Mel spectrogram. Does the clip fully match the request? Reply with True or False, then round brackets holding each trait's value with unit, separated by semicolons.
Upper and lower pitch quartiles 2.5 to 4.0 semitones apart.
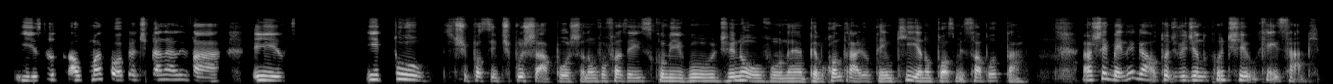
False (5.2 semitones)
